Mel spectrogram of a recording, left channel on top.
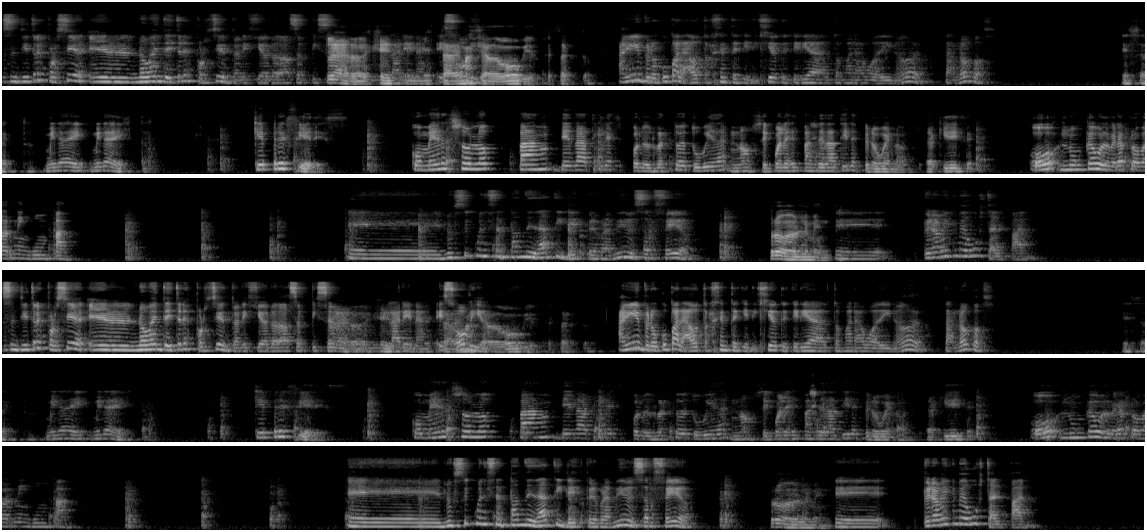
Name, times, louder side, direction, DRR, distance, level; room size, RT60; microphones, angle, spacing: voice 1, 0.0-4.9 6.2-9.9 26.3-29.8 31.2-31.7 32.1-33.2, right 6 dB, 35° right, 0.3 m, -29 dB
voice 2, 3.2-5.9 11.2-12.9 14.0-14.9 15.5-16.3 16.6-21.2 21.7-23.6 30.5-31.3, left 7 dB, 85° left, 0.4 m, -30 dB
sound 1, 12.8-13.0 13.5-13.8 14.3-14.5 15.0-15.2 15.9-16.0 16.5-16.8 17.3-17.6 18.1-18.3 18.8-18.9 19.6-19.8 20.4-20.5 21.1-21.3 21.9-22.1 22.6-22.8 23.3-23.5 24.1-24.3 24.9-25.0 25.5-25.7 26.3-26.5 27.0-27.2 27.8-27.9 28.5-28.8 29.3-29.4 30.0-30.2 30.8-31.0, equal, 35° left, 1.4 m, -43 dB
2.6 x 2.5 x 3.2 m
head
